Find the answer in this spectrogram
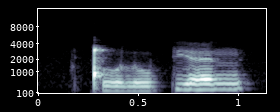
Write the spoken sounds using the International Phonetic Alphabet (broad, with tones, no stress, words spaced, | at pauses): ǃu˨lu˨ pʲɛ˦ŋ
